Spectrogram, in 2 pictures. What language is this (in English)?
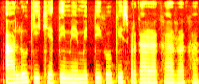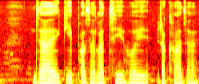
Magahi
